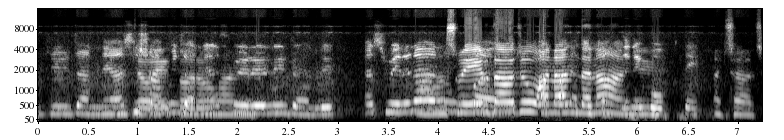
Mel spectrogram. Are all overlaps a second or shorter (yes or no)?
no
